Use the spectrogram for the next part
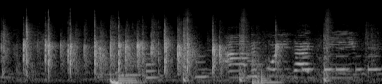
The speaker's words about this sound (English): Round of applause for the ladies.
